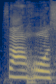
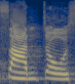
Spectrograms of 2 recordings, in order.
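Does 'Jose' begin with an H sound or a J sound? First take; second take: H sound; J sound. First: The second word begins with an H sound. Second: The second word begins with a J sound. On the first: The speaker calls it right. "มันเป็นภาษาสเปนิชค่ะอ่านว่าซานโฮเซ" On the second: The speaker calls it wrong. "ไม่อ่านว่าซานโจเซ"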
